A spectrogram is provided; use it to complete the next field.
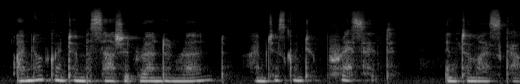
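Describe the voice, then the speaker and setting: Noticeable background noise surrounds a man with a fairly high pitch. His intonation is flat and monotone. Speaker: ASMR creator. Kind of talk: ASMR self-treatment narration. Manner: soft-spoken, slow.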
